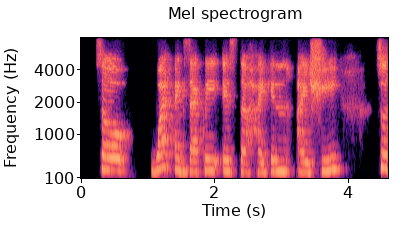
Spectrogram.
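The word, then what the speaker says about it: Heiken Ashi: now okay um so what exactly is the hiking aishi so how can aishi also spelled with an E sometimes so it sometimes spelled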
